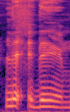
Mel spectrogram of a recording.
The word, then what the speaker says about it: القدام: القدام pronounced as لقدام with a liaison.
